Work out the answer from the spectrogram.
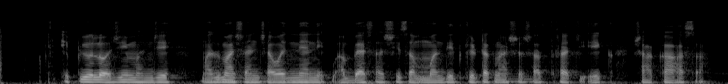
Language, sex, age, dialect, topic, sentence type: Marathi, male, 18-24, Southern Konkan, agriculture, statement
